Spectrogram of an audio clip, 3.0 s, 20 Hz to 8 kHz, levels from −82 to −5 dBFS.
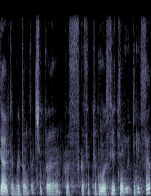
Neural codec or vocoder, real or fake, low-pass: autoencoder, 22.05 kHz, a latent of 192 numbers a frame, VITS, trained on one speaker; fake; 7.2 kHz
